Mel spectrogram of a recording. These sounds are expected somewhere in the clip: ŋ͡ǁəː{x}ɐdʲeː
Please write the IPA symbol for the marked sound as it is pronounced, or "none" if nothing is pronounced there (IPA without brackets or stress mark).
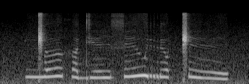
x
